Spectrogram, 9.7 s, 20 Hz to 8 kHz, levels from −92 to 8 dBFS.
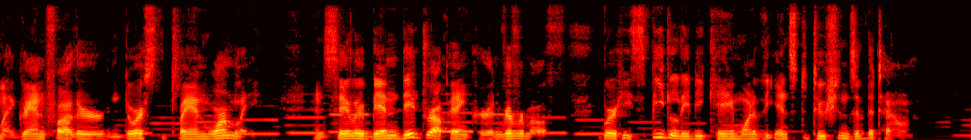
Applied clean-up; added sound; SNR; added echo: classical method spectral subtraction.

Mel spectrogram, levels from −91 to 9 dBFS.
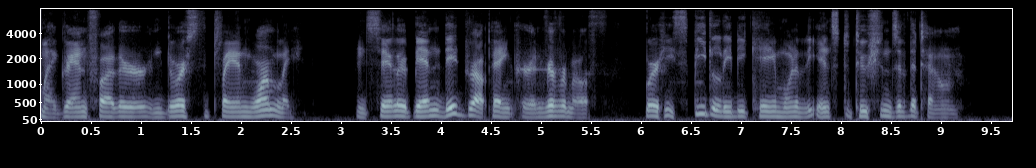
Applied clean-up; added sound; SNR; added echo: neural diffusion model UNIVERSE++.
